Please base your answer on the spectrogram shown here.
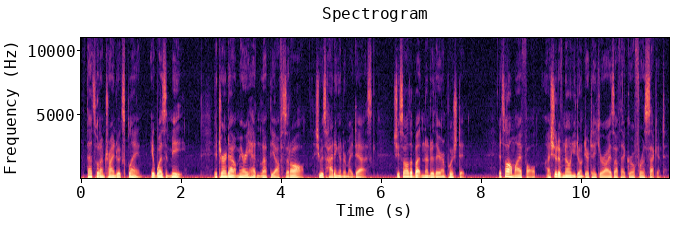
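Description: A man's voice: medium pitch, animated, fast talker, warm tone, pitched above the performer's own voice, lightly acted, rough recording. Man voicing a nervous, chatty middle-aged church lady. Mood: defensive. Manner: chatty, anxious, apologetic explaining.

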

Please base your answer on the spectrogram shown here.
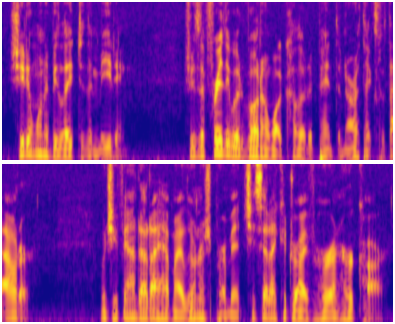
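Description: A man's voice: fairly low pitch, expressive, quick pace, mellow, voice pushed up, natural voice. A man voicing an indignant, defensive teenage girl who protests insistently in an audiobook story. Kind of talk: audiobook character dialogue.

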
